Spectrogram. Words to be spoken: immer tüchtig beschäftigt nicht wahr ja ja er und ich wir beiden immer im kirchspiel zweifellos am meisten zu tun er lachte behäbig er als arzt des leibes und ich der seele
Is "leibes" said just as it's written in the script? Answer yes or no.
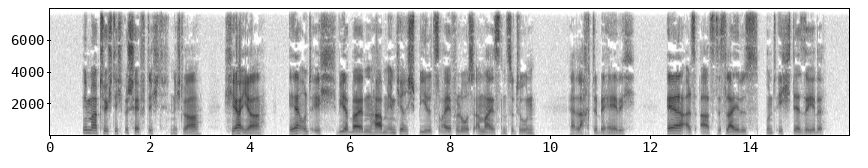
yes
